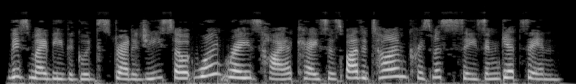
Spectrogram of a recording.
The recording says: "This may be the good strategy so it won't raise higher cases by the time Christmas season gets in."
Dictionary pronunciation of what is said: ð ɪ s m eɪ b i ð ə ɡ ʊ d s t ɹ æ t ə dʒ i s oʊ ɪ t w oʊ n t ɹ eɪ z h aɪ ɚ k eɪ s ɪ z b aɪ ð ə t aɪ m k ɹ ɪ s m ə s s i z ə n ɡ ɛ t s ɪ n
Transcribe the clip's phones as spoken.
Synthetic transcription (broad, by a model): ð ɪ s m eɪ b i ð ə ɡ ʊ d s t ɹ æ t ə dʒ i s oʊ ɪ t w oʊ n t ɹ eɪ z h aɪ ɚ k eɪ s ɪ z b aɪ ð ə t aɪ m k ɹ ɪ s m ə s s i z ə n ɡ ɛ t s ɪ n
